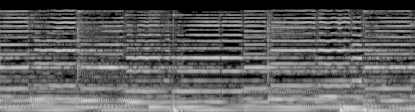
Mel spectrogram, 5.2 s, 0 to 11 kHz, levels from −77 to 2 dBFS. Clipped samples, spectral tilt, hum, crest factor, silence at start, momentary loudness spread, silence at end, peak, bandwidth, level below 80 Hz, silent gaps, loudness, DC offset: under 0.1%; -3 dB/octave; none; 14 dB; 0 s; 4 LU; 0 s; 0 dBFS; 8.4 kHz; -26 dBFS; none; -14 LUFS; under 0.1%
